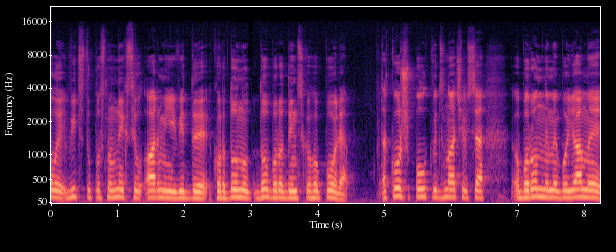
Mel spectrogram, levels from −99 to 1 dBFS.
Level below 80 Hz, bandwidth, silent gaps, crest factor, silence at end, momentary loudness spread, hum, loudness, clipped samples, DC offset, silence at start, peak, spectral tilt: -52 dBFS; 11 kHz; none; 16 dB; 0 s; 9 LU; none; -20 LUFS; under 0.1%; under 0.1%; 0 s; -2 dBFS; -6.5 dB/octave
